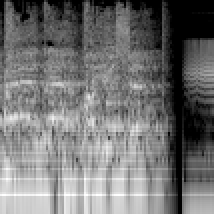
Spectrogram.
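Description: A mosquito buzzes in a sound effect for a Snoday mosquito repellent ad: a loud, continuous high whine that cuts out briefly near the end, then returns with a thinner tone.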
